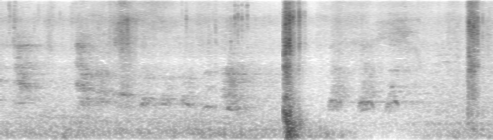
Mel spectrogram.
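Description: A pickup truck's door slams shut once, about three seconds in, the loudest sound here. Dogs bark now and then around it.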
